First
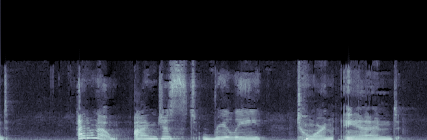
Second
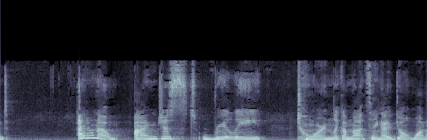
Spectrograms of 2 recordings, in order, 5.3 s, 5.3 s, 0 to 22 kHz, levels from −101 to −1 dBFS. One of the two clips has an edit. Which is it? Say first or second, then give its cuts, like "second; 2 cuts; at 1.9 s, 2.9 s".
first; 1 cut; at 4.2 s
